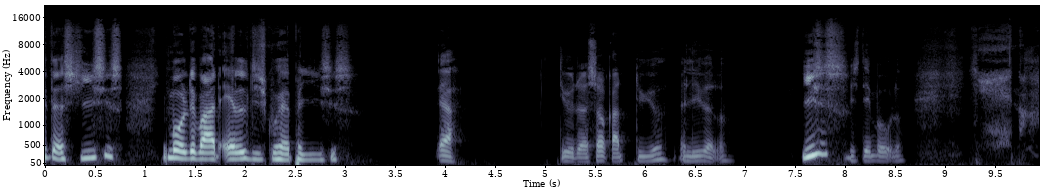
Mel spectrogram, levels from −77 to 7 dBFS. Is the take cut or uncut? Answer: cut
